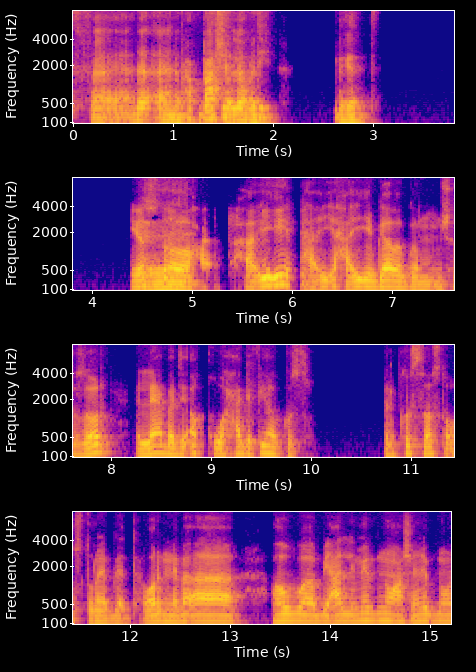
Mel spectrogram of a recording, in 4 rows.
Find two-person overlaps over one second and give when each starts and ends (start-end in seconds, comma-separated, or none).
none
